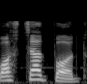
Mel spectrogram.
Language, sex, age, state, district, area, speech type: Bengali, male, 18-30, West Bengal, North 24 Parganas, rural, read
